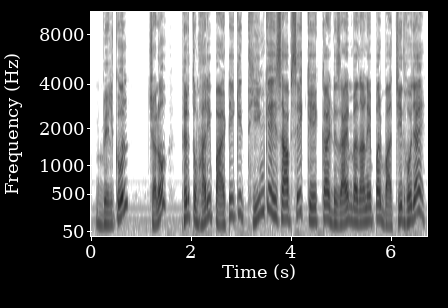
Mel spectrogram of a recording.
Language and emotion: Hindi, happy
